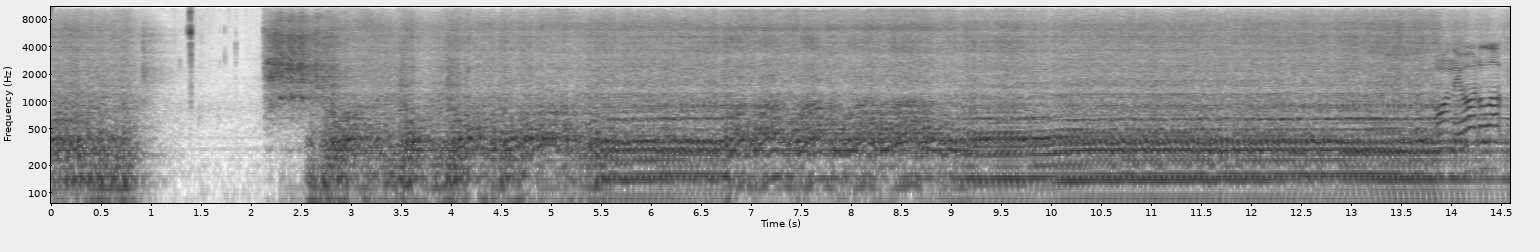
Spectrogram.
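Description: A motorcycle engine with Keihin CVK30 carburetors runs steadily and loudly at close range after a brief dip at the start, with the idle holding throughout.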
